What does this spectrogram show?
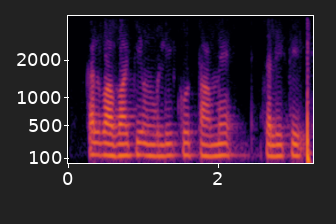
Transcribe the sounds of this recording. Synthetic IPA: kəlbaːbakiʊ̃ŋɡlikot̪aːmẽt͡ʃɐlit̪ʰiː

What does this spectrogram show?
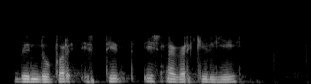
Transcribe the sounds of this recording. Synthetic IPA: bɪ̃nd̪upɐɾɪst̪ʰɪt̪ɪsnɐɡəɾkelie

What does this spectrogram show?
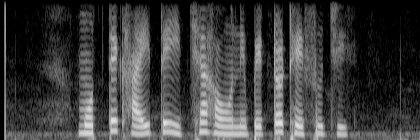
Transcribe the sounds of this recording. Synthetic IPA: mot̪ːekʰajt̪eitːɕʰaɦɔonipeʈːɔʈʰesut͡ɕi

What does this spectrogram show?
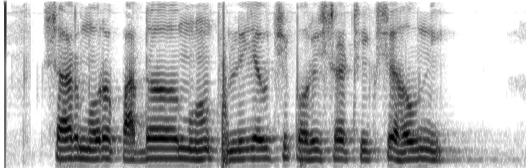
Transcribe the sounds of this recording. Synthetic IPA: saɾmoɾɔpa̰d̪ɔmũɦɔ̃pʰulid͡ʒawt͡ʃʰipɔɾisɾaʈʰikseɦɔwni

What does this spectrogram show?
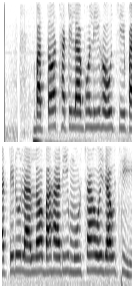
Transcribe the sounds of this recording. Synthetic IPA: bat̪ɔt͡ʃʰaʈilabʱoliɦowt͡ʃʰipaʈːiɾulalɔbaɦaɾimuɾt͡ʃʰaɦoed͡ʒawt͡ʃʰi

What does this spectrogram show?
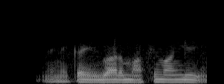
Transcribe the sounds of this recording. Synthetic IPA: mɛ̰ːnḛkɐĩbaːɾmaːfimãːŋɡiː

